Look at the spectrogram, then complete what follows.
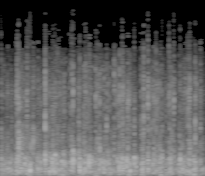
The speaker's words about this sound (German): ich finde es gerade super weihnachtlich hier und ich würde gerne mal einen starken Applaus geben an alle, die das jetzt hier gemacht haben und diese ganzen Lichter aufgestellt und alle, ich weiß es nicht, wer es war.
